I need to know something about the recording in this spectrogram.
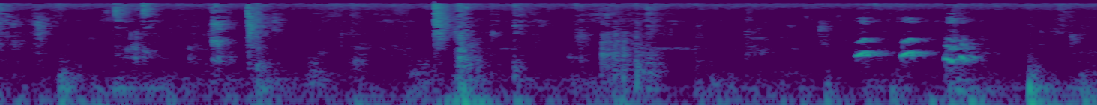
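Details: Irish Setter puppy at play time after dinner, indoors, giving a cluster of short, high, squeaky whimpers near the end amid soft thumps and rustling of play, with a few scattered knocks earlier.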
